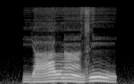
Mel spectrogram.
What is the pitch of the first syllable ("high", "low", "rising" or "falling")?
rising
